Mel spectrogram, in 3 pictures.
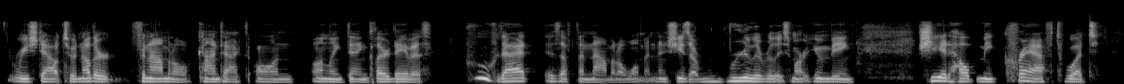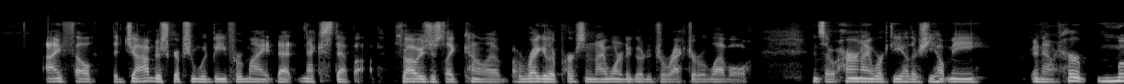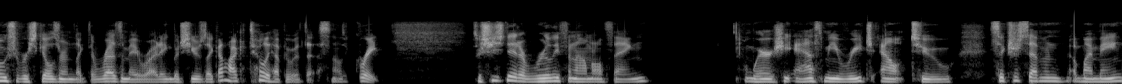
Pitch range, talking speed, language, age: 125-145 Hz, 220 wpm, English, 30-49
